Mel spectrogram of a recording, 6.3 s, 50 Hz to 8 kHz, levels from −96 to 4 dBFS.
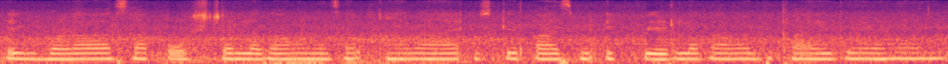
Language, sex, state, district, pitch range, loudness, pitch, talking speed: Hindi, female, Madhya Pradesh, Dhar, 220-230 Hz, -11 LUFS, 225 Hz, 190 wpm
